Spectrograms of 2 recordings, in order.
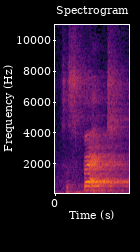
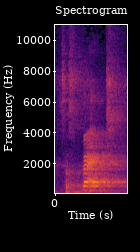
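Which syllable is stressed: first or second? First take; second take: second; second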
